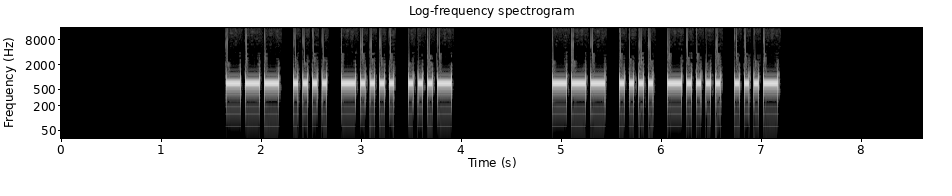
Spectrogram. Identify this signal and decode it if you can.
Morse code, heard as a keyed tone, about 25 wpm, 700 Hz. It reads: OH6V OH6V
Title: DXCC-100 Call Signs - 4 Characters - Repeated 2x - 25wpm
